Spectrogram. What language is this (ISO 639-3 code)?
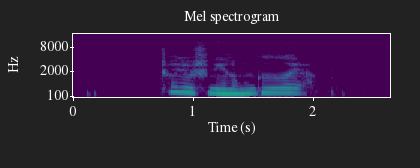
zho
